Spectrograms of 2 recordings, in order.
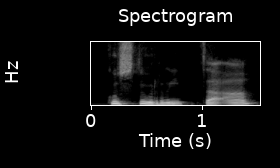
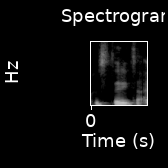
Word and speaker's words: Kusturica: Uh, to learn a bit more, we're talking about 1995's Underground, written and directed by I think it's Amir Costa Costa Rica. – Kusturica. – Okay. Uh, I don't know how to pronounce it in his language. We call it Kusturica.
